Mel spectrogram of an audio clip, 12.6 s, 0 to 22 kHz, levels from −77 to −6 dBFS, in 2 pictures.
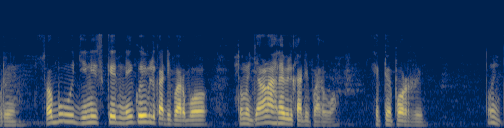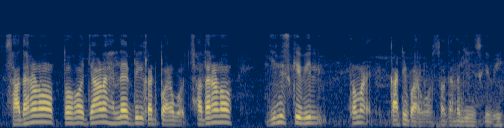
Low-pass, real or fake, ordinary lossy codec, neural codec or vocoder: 7.2 kHz; fake; none; vocoder, 22.05 kHz, 80 mel bands, WaveNeXt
